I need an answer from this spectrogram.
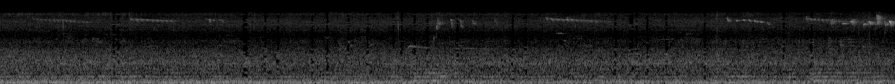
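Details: Stingless bees, Tetragonula sp., crowd a hive entrance at their busiest hour in Richmond, NSW, Australia, bringing in pollen and carrying away waste pellets; a steady low droning hum fills the scene, with faint high bird chirps above.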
